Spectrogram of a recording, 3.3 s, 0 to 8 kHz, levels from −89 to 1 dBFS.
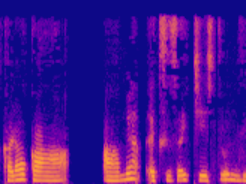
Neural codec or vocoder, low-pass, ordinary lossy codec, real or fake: codec, 32 kHz, 1.9 kbps, SNAC; 7.2 kHz; MP3, 32 kbps; fake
